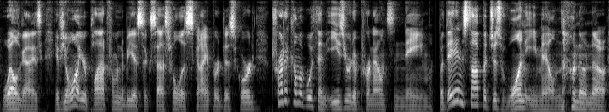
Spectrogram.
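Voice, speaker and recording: Casual male YouTuber, lowish voice with lively intonation, reading out messages in sarcastic disbelief. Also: moderate pace, few pauses. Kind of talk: casual comedic commentary, reading emails aloud.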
